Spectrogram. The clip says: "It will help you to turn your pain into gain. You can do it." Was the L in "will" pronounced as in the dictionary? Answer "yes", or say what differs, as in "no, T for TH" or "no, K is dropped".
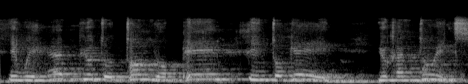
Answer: yes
